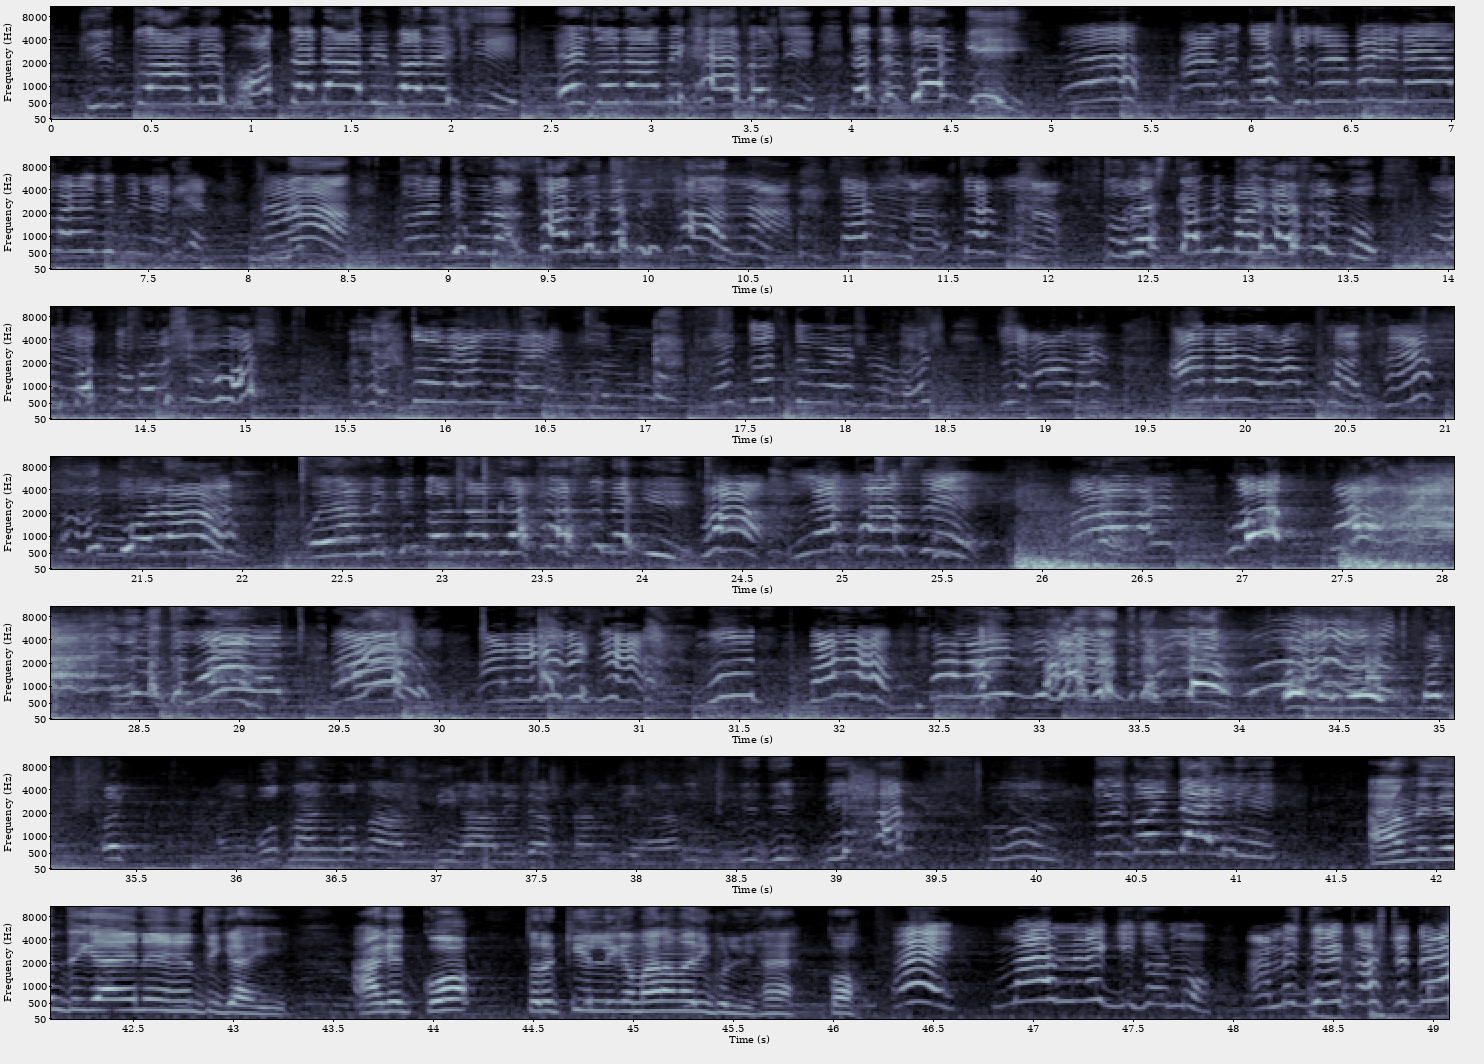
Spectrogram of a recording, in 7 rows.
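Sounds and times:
background music: 0.0 - 43.1, 48.0 - 49.0
girl talking and crying out: 0.2 - 35.6
girl shouting and shrieking: 23.3 - 35.1
woman shouting and shrieking: 31.9 - 35.0.

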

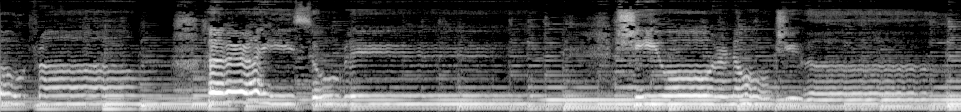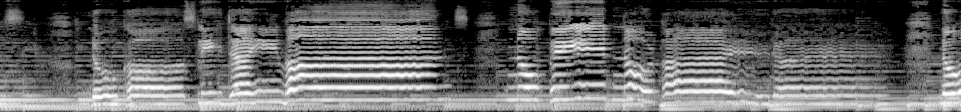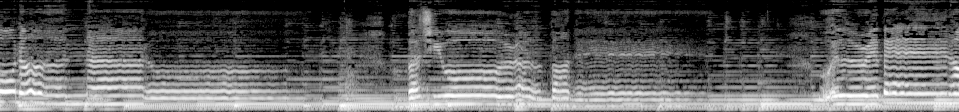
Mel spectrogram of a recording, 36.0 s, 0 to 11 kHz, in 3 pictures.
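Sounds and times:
acoustic guitar: 0.0 - 36.0
woman singing folk ballad: 0.0 - 36.0.

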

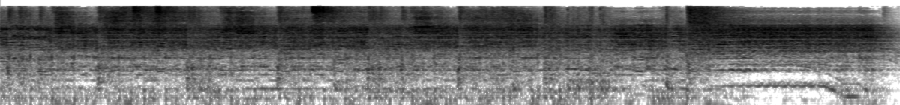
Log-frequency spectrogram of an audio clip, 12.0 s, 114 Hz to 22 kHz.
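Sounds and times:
distorted electric guitar note: 0.0 - 12.0.

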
